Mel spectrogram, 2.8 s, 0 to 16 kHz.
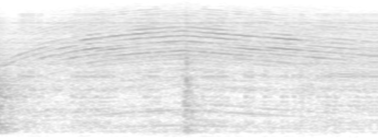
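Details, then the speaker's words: Brand-new kerosene turbine in an Elite Aerosports Picaro 2.0m RC jet, zero run cycles, starter test from the ECU menu: clean, high, steady whir holding pitch after a quick spin-up; normal starter spin. "You can see 0 cycles on this thing because it hasn't been run yet. There we go, test our starter."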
